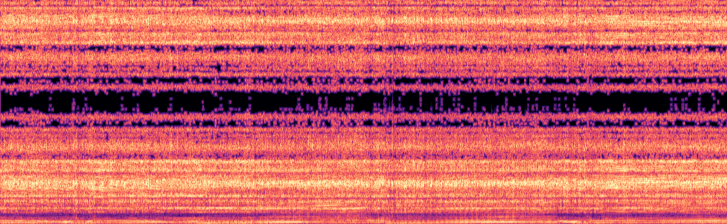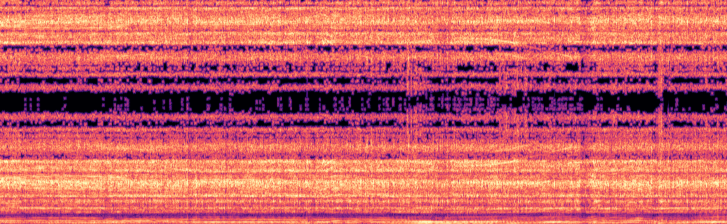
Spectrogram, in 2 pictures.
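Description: Classic racing sidecar outfit's motorcycle engine at racing speed, its revs repeatedly rising and then dropping, over a steady rush of wind and road noise on the onboard microphone.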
